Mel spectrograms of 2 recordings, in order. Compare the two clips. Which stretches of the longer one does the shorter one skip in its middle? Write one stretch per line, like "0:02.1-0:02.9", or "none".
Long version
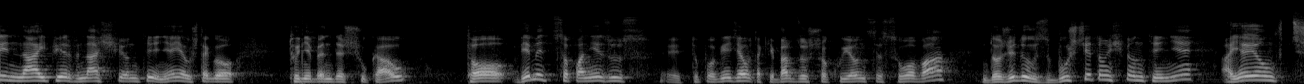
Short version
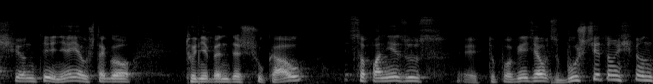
0:04.5-0:05.5
0:07.5-0:10.4

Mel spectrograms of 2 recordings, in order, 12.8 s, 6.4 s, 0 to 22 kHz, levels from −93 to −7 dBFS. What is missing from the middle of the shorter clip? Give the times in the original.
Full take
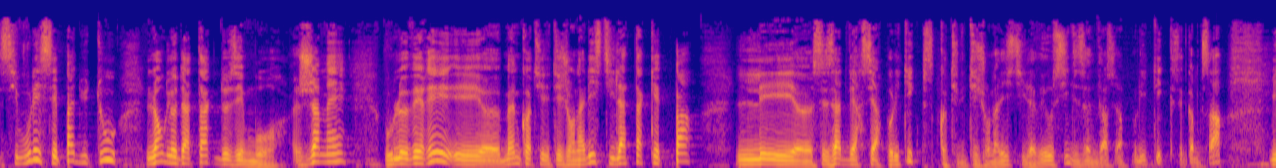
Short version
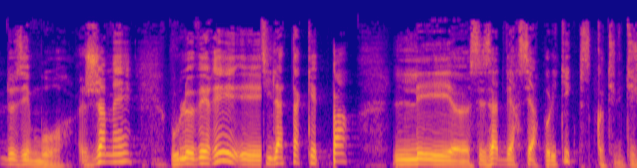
0:04.7-0:06.0

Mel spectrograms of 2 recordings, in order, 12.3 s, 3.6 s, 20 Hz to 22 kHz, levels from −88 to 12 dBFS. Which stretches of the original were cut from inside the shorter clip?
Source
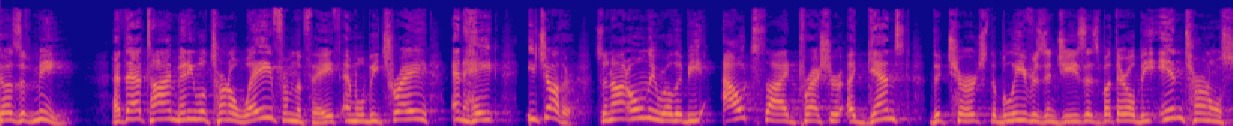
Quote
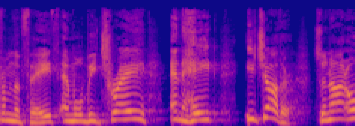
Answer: none

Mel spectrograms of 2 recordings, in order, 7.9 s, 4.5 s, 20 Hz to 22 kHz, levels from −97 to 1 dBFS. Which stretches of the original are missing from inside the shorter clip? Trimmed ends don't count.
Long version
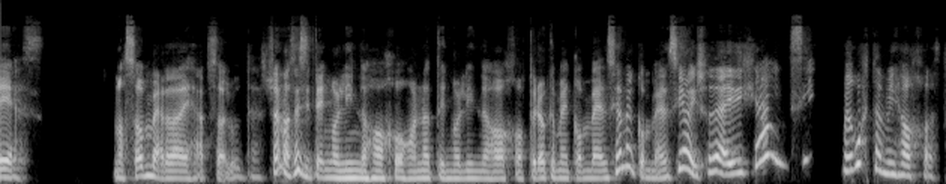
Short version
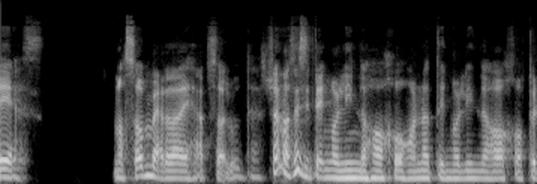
none

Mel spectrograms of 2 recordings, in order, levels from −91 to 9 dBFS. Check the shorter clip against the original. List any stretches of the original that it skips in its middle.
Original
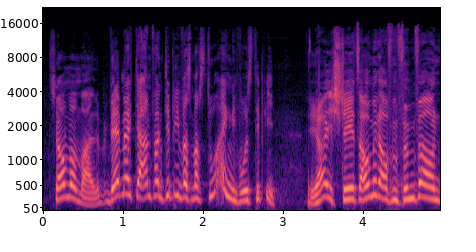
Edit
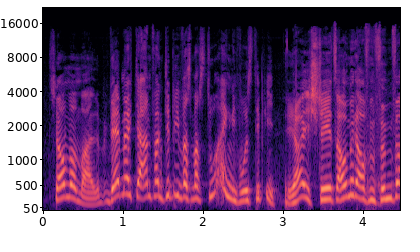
0:02.9-0:03.2

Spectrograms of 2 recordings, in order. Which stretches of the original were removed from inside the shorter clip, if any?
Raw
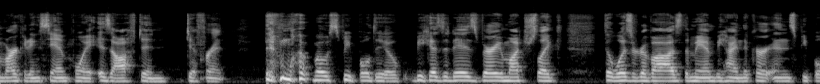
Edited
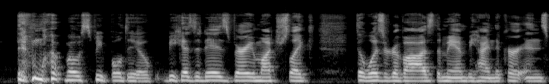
none

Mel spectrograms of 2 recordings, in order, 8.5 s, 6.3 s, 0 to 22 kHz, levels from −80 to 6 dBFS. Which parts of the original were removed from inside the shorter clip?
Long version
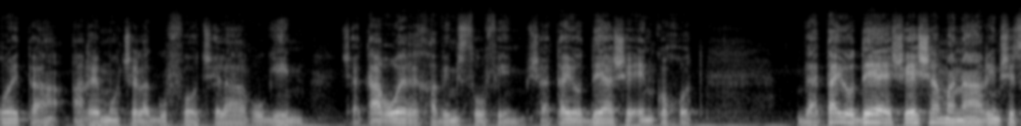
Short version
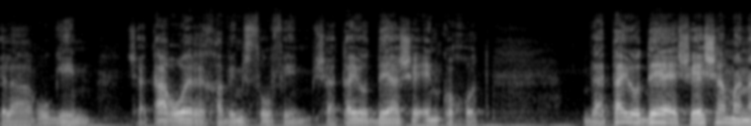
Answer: none

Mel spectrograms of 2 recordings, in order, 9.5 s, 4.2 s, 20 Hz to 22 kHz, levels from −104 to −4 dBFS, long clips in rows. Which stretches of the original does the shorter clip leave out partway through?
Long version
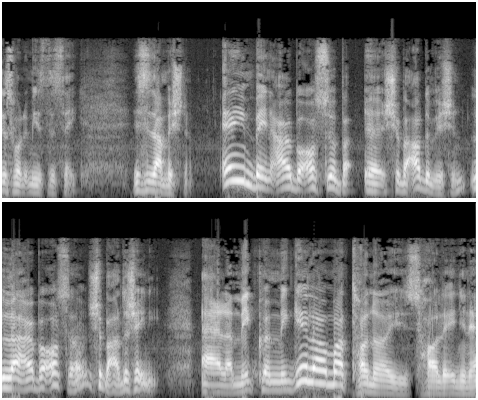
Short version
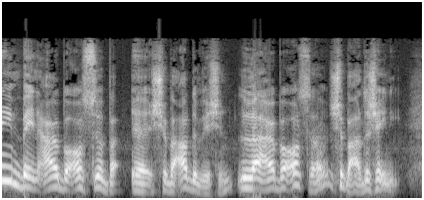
none

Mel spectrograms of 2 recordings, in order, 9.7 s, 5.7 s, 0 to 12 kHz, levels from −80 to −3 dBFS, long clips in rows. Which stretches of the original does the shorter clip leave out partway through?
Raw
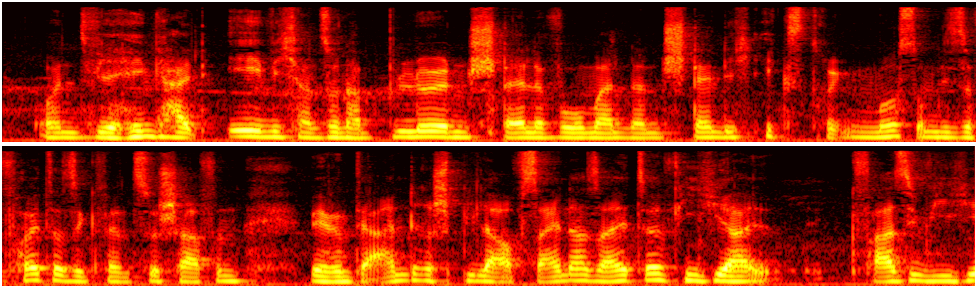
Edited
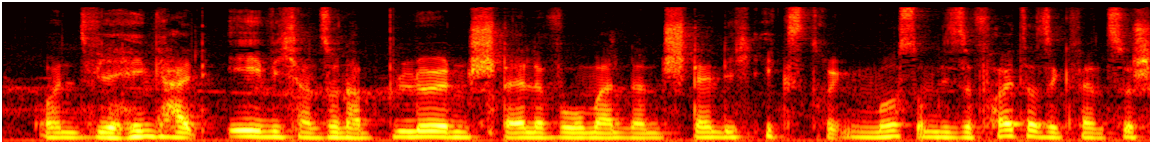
none

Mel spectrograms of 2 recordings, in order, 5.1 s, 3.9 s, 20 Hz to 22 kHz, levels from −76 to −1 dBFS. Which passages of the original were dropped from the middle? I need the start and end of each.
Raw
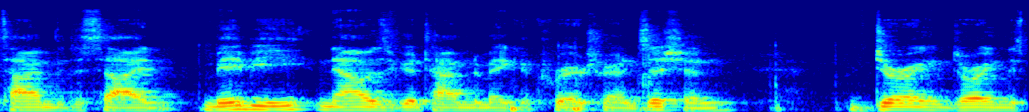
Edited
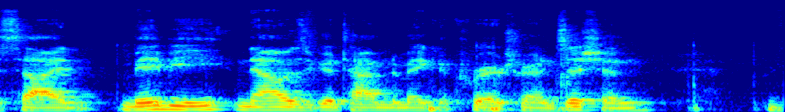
none

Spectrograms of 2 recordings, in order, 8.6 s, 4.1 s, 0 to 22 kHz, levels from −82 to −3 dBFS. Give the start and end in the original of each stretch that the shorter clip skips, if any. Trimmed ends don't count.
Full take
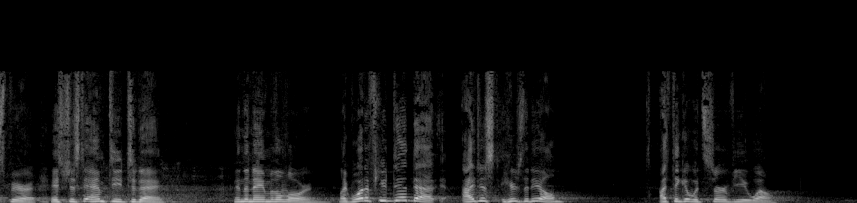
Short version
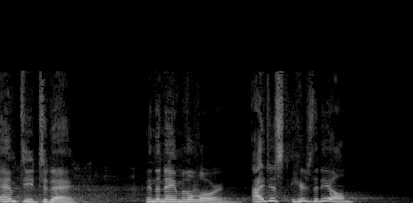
0:03.3-0:04.6

